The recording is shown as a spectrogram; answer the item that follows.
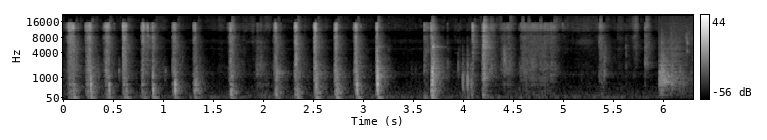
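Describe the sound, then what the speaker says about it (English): Knife chopping pecan nuts for coconut pecan clusters: a steady run of about two dozen close, crisp knife strikes on a cutting board, evenly paced at first, then looser and more scattered, with no talking. "I'm gonna just give them a light chop."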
